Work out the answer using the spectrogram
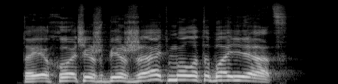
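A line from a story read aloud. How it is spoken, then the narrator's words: Menacing thunderous boom. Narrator (Russian): грозно прогрохотал Наргардсвок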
